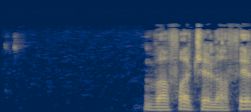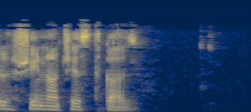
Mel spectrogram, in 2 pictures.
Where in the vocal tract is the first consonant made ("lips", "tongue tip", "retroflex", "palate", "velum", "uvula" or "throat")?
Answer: lips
